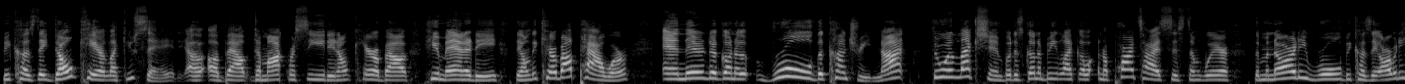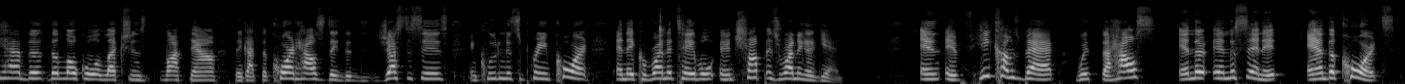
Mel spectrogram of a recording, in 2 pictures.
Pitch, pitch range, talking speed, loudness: 240 Hz, 210-280 Hz, 195 wpm, -26 LUFS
